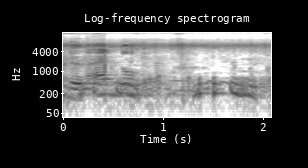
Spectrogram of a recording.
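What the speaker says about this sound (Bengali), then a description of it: "আরেক জোড়া মুন্ডিয়ান দেখতে পাচ্ছেন খুবই সুন্দর ভালো কোয়ালিটির এক জোড়া কবুতর" A pair of Mundian pigeons coo in low, throaty warbling calls up close, with people's voices mixed in.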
